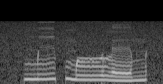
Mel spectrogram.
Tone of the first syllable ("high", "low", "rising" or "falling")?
rising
